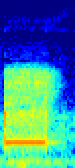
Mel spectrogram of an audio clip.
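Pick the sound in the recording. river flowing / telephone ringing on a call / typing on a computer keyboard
telephone ringing on a call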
